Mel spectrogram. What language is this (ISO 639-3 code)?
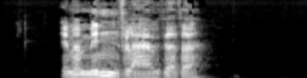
cor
